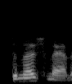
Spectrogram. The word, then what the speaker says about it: denosumab: how do I say that? Denosumab? – Denosumab, that's correct.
